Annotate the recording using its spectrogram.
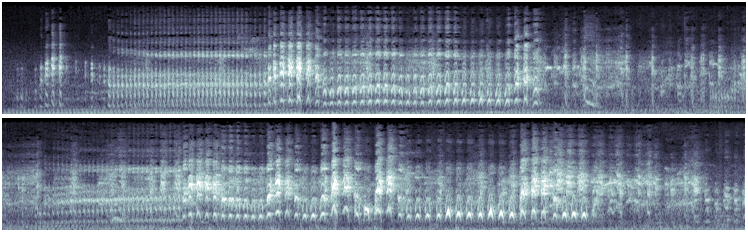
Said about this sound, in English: As you continue down this path, you might be lucky enough to hear our kookaburras. These small white and brown birds, native to Australia, get their nickname Laughing Kookaburra from its laughter-like call. Listen closely for this sound.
